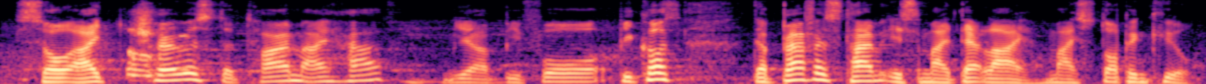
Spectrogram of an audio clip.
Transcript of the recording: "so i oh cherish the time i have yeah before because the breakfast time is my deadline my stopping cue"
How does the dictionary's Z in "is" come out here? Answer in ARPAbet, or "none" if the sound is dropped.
S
